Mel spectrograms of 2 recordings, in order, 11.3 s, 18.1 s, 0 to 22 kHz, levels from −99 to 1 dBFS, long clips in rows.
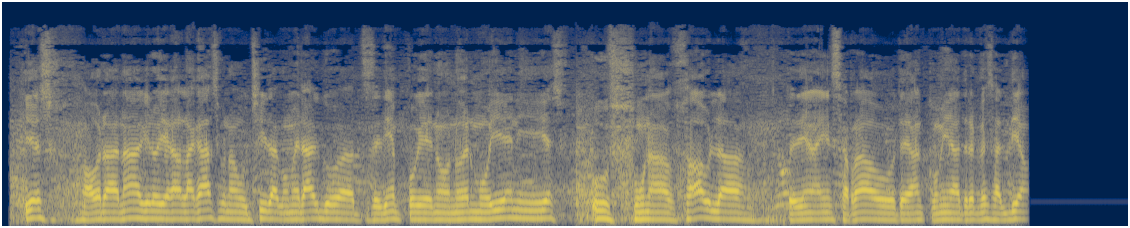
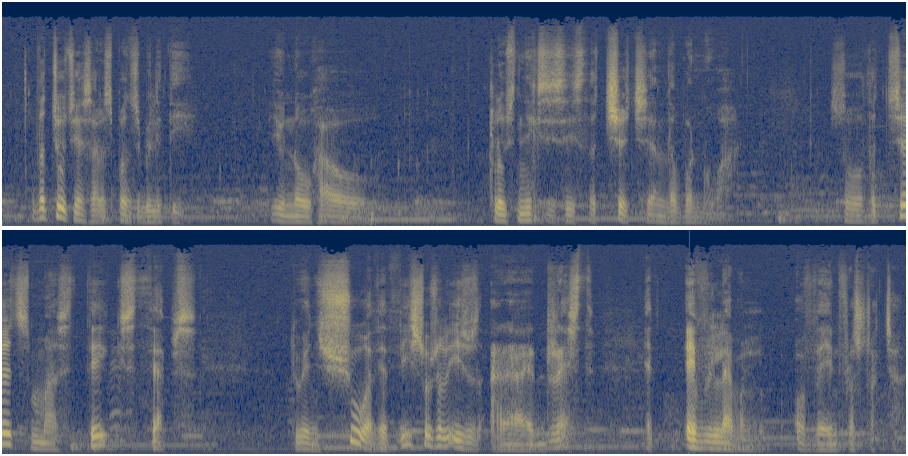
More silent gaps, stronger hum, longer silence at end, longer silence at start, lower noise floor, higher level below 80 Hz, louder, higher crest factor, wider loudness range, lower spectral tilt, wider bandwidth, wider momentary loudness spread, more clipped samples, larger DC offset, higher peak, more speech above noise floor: neither; neither; first, 1 s vs 0 s; about the same, 0.05 s vs 0 s; first, -83 dBFS vs -54 dBFS; first, -48 dBFS vs -68 dBFS; first, -14 LUFS vs -26 LUFS; second, 12 dB vs 30 dB; second, 1 LU vs 9 LU; first, -6.5 dB/octave vs -1.5 dB/octave; second, 13.5 kHz vs 17 kHz; second, 4 LU vs 22 LU; neither; neither; about the same, -2 dBFS vs 0 dBFS; first, 69 dB vs 26 dB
